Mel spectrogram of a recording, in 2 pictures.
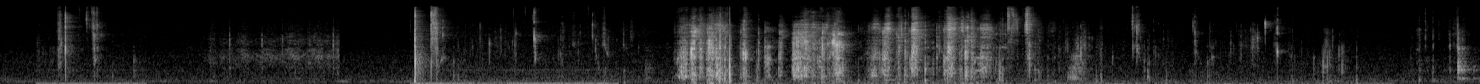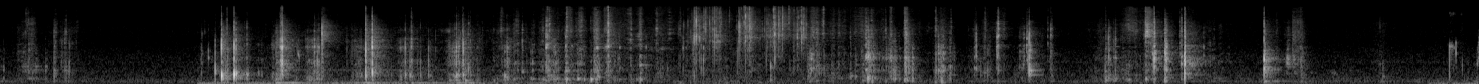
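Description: Close-miked crunching and chewing, as of biting into something brittle, in two long bouts with scattered clicks and taps between.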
